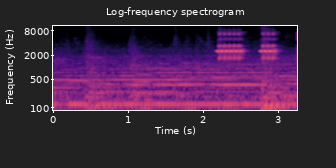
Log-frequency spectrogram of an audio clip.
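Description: A telephone rings in the video game Fallout: New Vegas, two short electronic trilling bursts over quiet background ambience, faint and without talk.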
